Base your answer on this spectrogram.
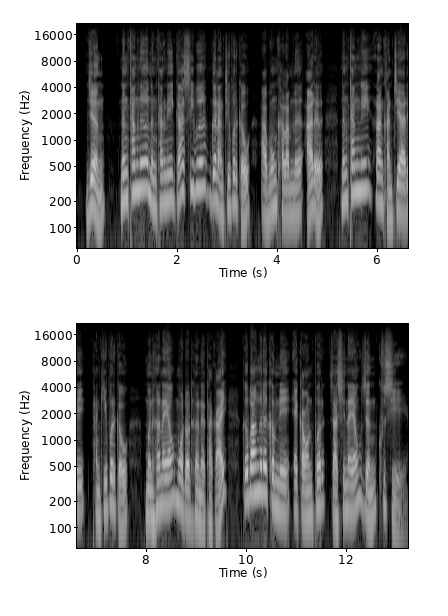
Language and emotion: Bodo, happy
